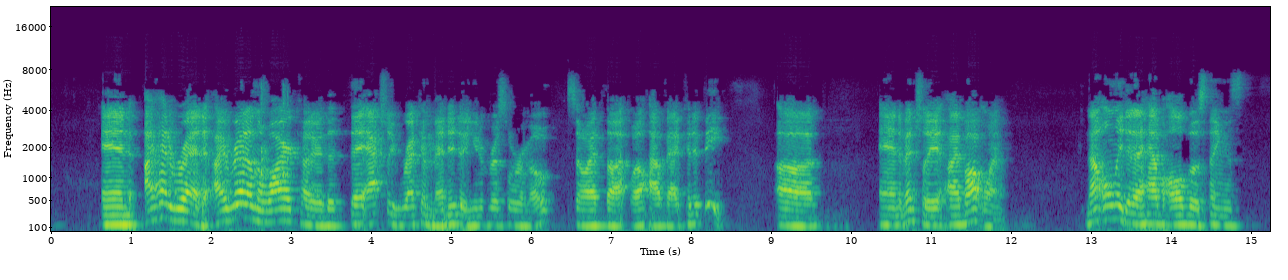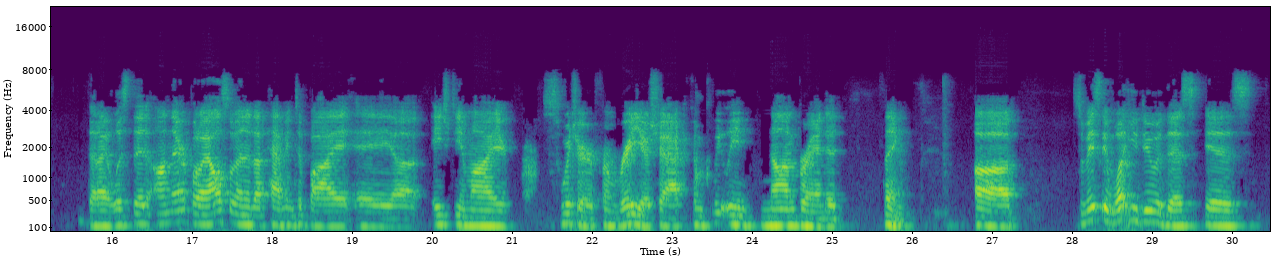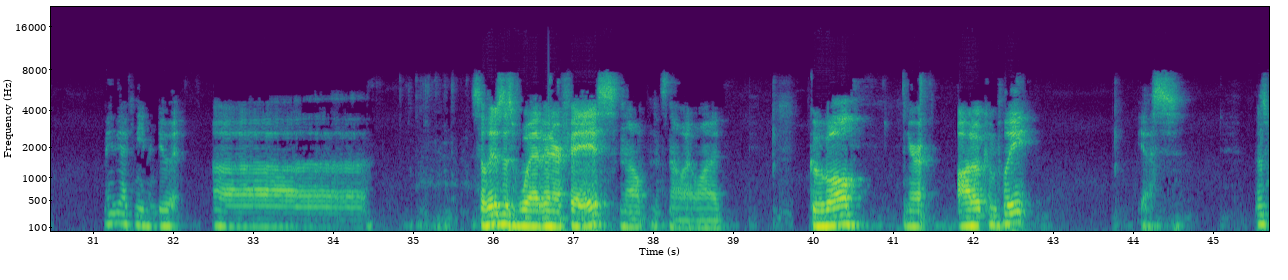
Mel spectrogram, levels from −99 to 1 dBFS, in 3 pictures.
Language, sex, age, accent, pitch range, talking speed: English, male, 20-39, American, 110-130 Hz, 125 wpm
